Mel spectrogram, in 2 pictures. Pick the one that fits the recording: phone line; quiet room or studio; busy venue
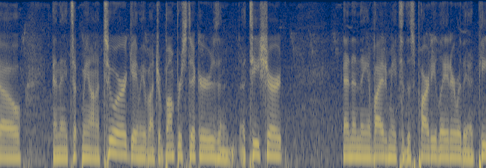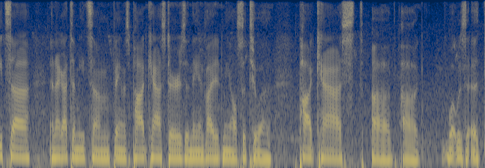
busy venue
